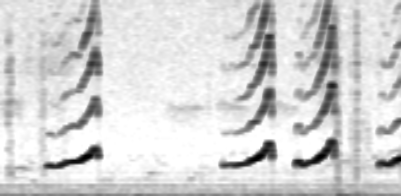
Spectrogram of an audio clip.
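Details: Little owl calling in the wild near its nest during the egg-laying period. A few upslurred, whistled notes rise sharply at the end, spaced about half a second apart, above a faint steady hum.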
